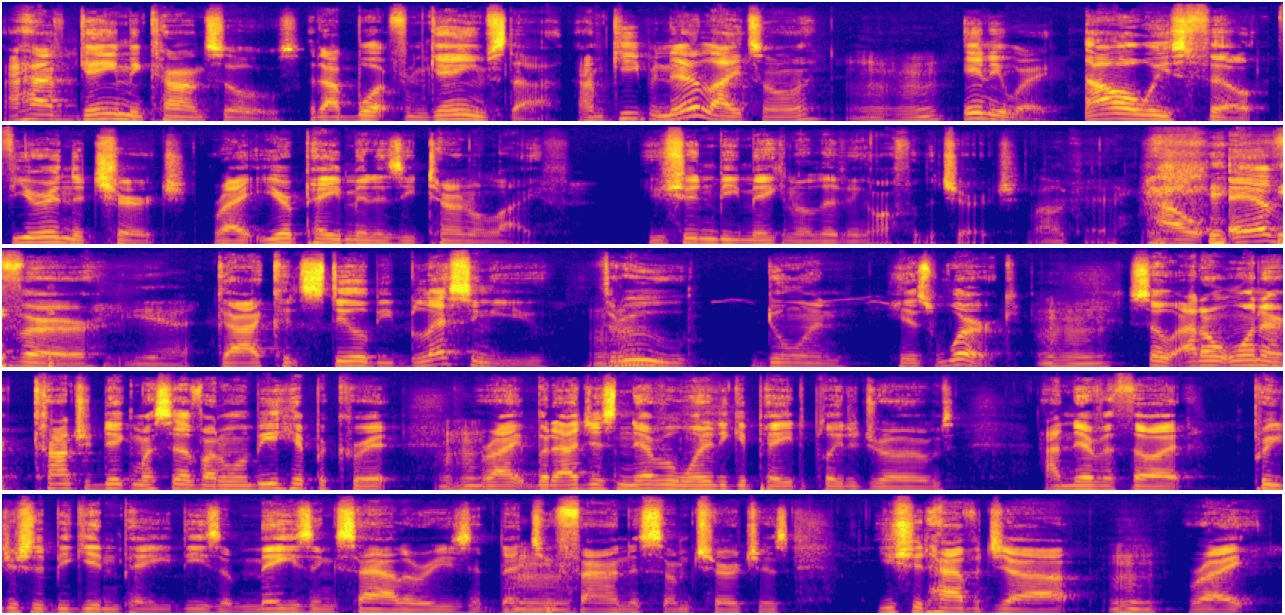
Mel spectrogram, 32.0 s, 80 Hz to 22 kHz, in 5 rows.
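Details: Adult man who says he has stuttered since age 5, speaking on a podcast; stuttering.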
